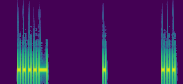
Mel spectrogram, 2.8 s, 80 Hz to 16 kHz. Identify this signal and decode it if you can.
Morse code, heard as a keyed tone, about 30 wpm, spaced as for 9 wpm, 700 Hz. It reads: 4ES
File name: 081 Lesson 14e - Number 2 - Three Characters 30wpm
